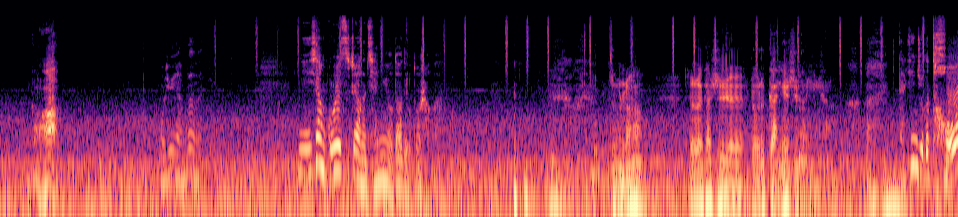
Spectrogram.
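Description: A young man answers playfully and laughs.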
